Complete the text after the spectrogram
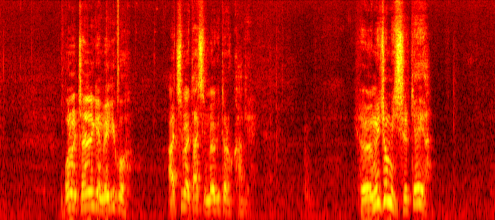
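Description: A middle-aged man speaks in a tense, urgent voice nearby.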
